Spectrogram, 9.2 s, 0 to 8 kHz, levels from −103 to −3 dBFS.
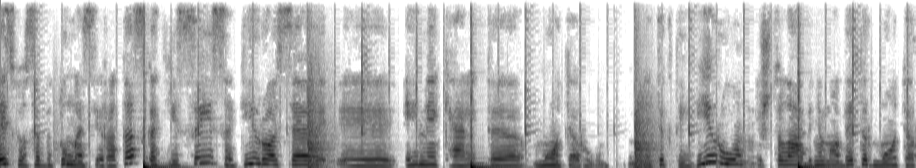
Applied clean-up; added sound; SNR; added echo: none; Drum kit; 1 dB; none.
